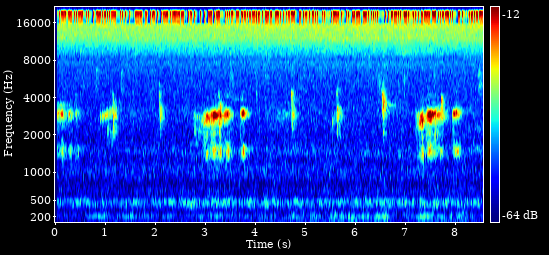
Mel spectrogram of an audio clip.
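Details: Frogs calling outdoors at Sheckyville: short, bright notes with stacked overtones, given in brief bunches a few seconds apart, over a steady low hum of bees and soft ambient noise.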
